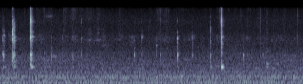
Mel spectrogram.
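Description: Sharp metallic clicks and light taps of hand tools and metal parts being handled at a car's drive shaft and bracket. Two loud clicks come near the start and one about four and a half seconds in, with scattered smaller ticks between, over a faint steady hum.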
